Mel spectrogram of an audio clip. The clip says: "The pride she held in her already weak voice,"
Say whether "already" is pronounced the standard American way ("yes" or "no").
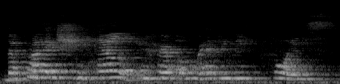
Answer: no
